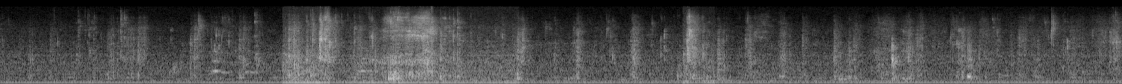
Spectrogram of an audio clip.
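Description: Close-miked eating of lechon (whole roast pig): chewing with many small crunches and crackles from the crisp skin, plus wet mouth sounds, over a steady low hum. A louder, noisier stretch of crunching comes from about three to five seconds in.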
